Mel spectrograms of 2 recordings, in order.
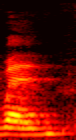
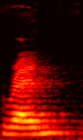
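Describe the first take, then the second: First: The R sounds like a W. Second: The R is said as a clear R.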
